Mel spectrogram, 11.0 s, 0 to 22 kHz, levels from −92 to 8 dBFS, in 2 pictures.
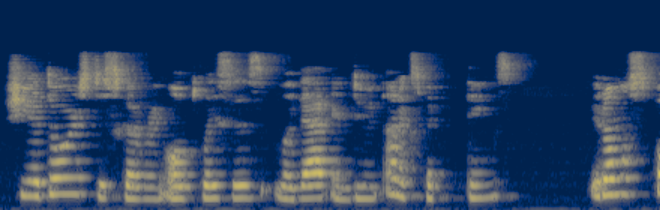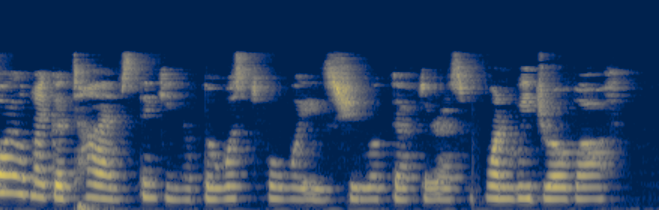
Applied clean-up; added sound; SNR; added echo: none; none; none; reverberation time 0.3 s.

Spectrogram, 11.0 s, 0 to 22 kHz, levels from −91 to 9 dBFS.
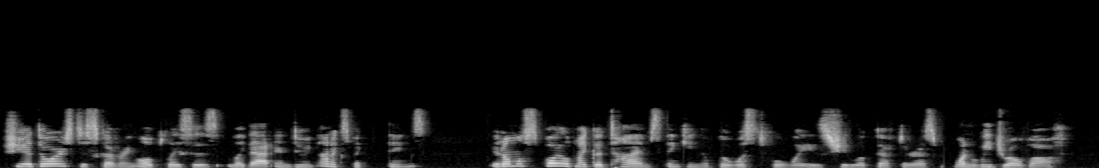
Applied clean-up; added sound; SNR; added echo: none; none; none; none.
